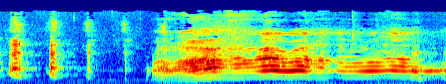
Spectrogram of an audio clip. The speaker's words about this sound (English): Look at that talking cat.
